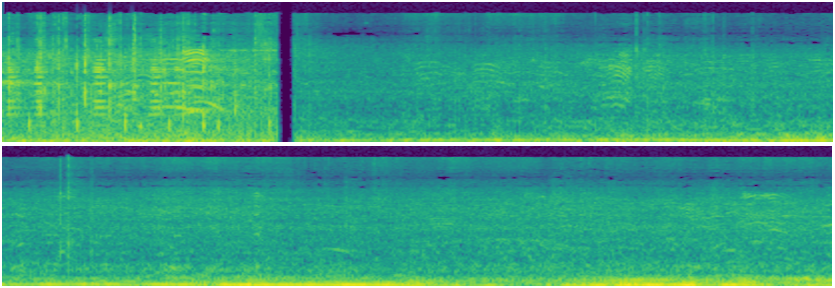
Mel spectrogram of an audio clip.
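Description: Outdoor sideline sound at a youth rugby match: faint spectators' voices over a heavy, gusty low rumble of wind on the microphone, which grows stronger in the second half. The sound cuts out for an instant about two seconds in.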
